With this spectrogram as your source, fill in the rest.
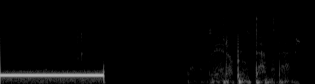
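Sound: phone call ringing tone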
